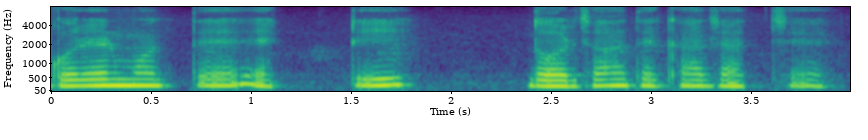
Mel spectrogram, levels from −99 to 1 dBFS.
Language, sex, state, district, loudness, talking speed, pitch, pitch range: Bengali, female, Assam, Hailakandi, -15 LUFS, 90 wpm, 215 Hz, 205-220 Hz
